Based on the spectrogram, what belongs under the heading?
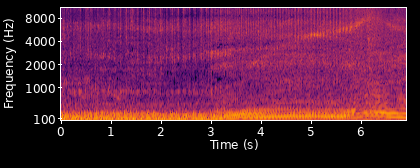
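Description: Drag car engine running loud, then revving up about three seconds in, its pitch rising and holding as the rear tyre spins in a burnout, with another short rise and dip near the end.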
